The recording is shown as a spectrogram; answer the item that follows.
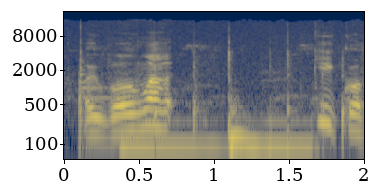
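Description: A man's voice in drawn-out, expressive vocal sounds with few clear words. Underneath, a low steady hum starts about half a second in and stops near the end.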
